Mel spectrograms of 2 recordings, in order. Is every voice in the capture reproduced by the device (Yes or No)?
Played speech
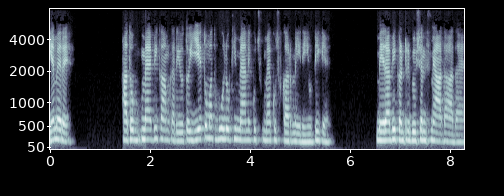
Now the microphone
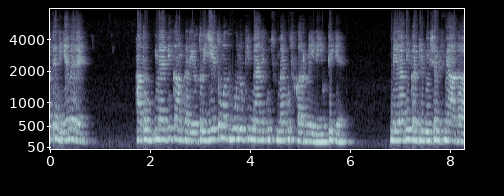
Yes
